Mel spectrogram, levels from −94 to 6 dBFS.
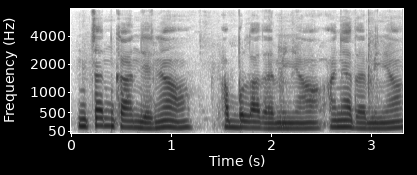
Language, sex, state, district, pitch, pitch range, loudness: Rengma, male, Nagaland, Kohima, 150 Hz, 130-155 Hz, -14 LUFS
